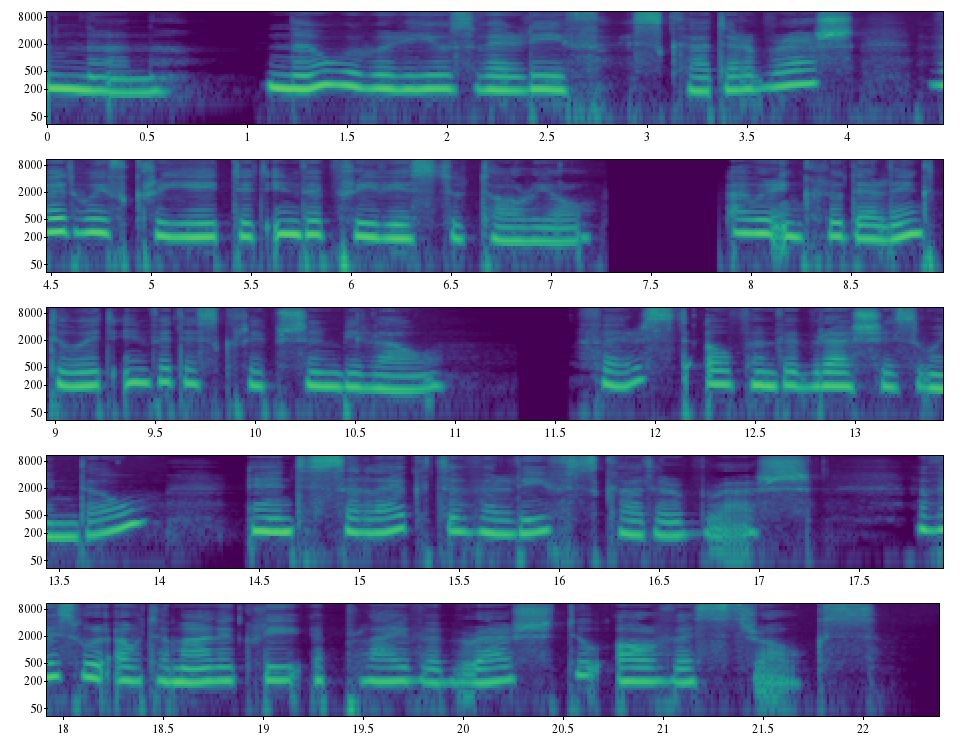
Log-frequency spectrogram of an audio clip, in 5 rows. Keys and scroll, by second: 5.1 =, 6.0 b, 7.3 y, 9.7 y, 10.1 z.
